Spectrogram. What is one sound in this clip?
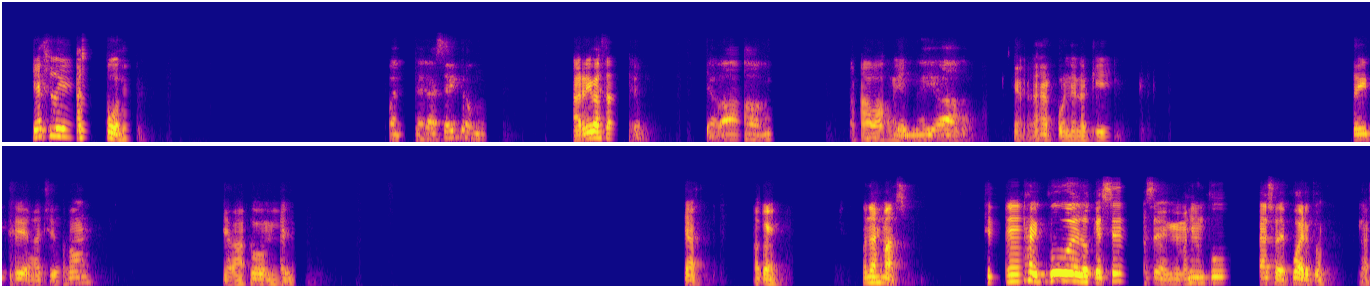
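A young man speaks calmly in short phrases, heard through an online call.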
